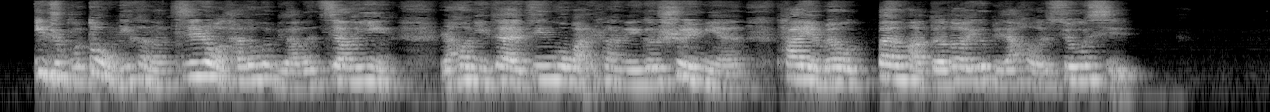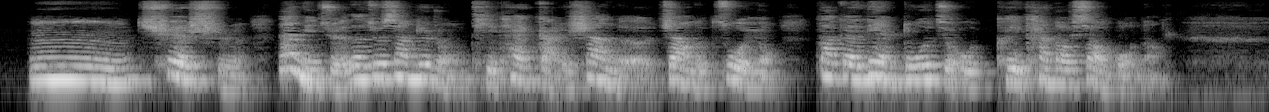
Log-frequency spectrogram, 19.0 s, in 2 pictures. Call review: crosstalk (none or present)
none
